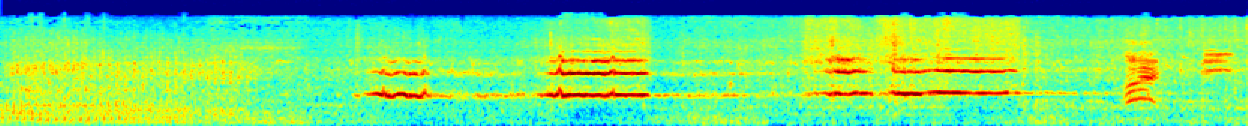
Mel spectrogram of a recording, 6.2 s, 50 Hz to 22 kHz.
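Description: A motorcycle skids at 30 mph on very hot pavement with only the rear brake applied, its tire letting out several sharp, tonal squeals in bursts; a voice is heard briefly at the start.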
